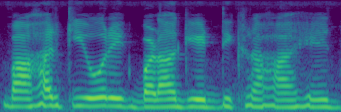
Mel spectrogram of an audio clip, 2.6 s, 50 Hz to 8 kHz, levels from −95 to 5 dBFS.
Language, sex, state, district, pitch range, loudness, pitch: Hindi, female, Uttar Pradesh, Ghazipur, 195-215 Hz, -20 LUFS, 200 Hz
